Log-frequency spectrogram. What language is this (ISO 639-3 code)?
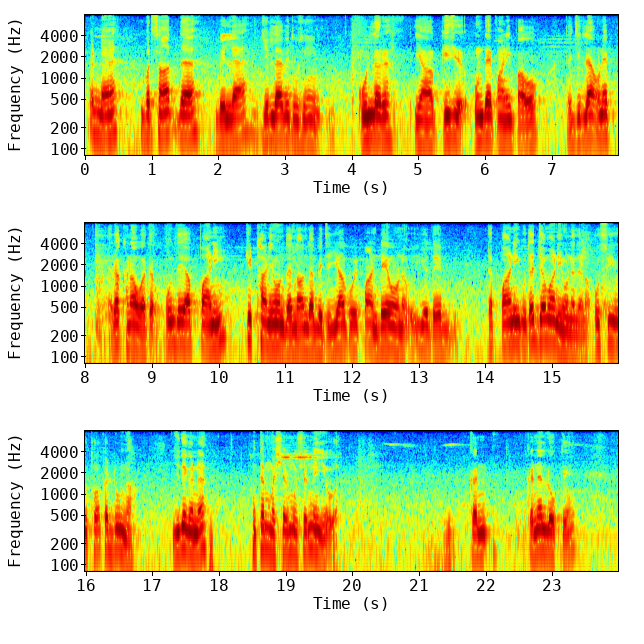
doi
